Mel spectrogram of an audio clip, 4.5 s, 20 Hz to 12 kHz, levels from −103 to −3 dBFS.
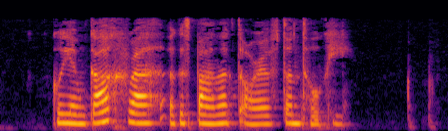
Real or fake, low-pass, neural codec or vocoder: real; 7.2 kHz; none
